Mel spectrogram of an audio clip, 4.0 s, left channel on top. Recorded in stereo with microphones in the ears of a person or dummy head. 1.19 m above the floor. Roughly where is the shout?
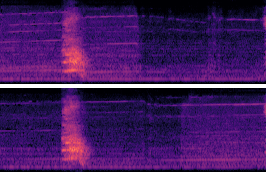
Right.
